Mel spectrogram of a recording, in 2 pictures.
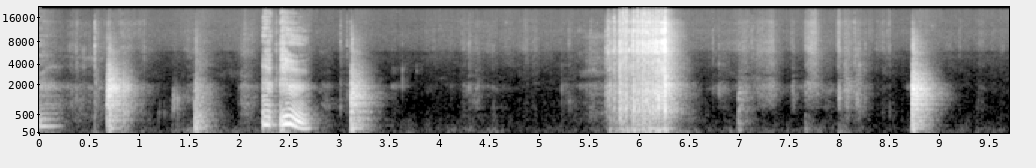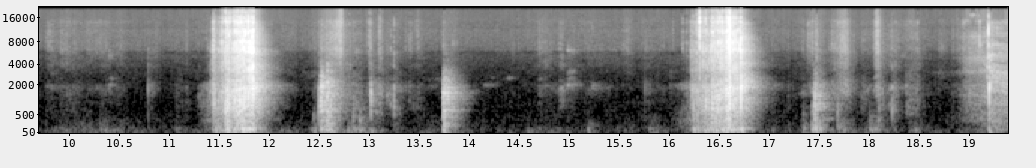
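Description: Oracle of love cards being shuffled for a love reading, heard as several separate bursts of riffling and slapping card noise spread through the clip, fairly close, with quiet pauses between them and no voice.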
